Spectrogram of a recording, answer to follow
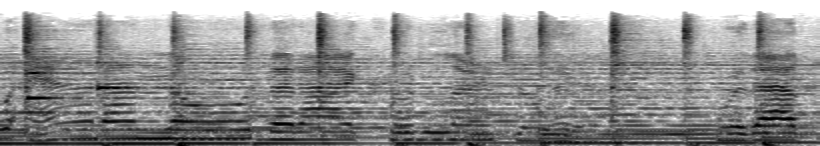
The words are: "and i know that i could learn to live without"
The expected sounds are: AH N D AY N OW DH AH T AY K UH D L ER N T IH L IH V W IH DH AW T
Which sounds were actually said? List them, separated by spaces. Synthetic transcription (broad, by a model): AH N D AY N OW DH AH T AY K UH D L ER N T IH N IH W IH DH AW T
